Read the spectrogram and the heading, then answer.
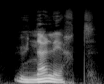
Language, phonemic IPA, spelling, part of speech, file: French, /a.lɛʁt/, alerte, adjective / noun / verb, Fr-alerte.ogg
- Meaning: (adjective) 1. alert 2. agile; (verb) inflection of alerter: 1. first/third-person singular present indicative/subjunctive 2. second-person singular imperative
